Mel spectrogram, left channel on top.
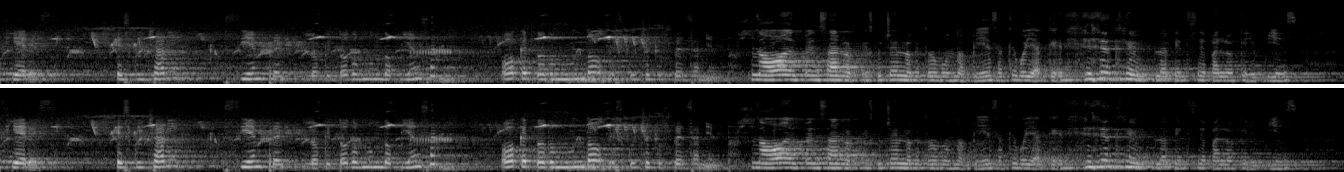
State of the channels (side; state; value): both; normal; correlation 0.66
